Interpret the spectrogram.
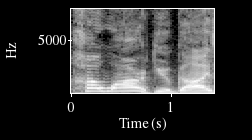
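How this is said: It is said slowly, in a mysterious way. "tenía que hablar así como medio misterioso, como lento"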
